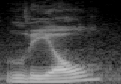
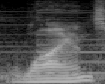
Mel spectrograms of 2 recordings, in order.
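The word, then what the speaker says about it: Lyon: named it after a very famous French city Leo uh and today we Al know that as lions because that's how we mispronounce many of the French names here in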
